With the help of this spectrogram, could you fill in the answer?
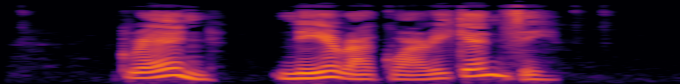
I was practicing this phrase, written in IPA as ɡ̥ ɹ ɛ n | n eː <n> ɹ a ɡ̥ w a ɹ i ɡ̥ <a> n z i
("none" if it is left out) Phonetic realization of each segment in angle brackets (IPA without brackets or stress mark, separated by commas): none, ɛ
